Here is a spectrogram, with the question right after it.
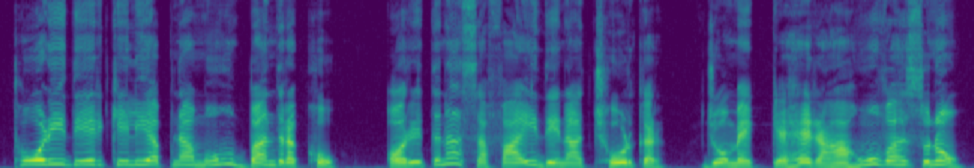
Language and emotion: Hindi, angry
